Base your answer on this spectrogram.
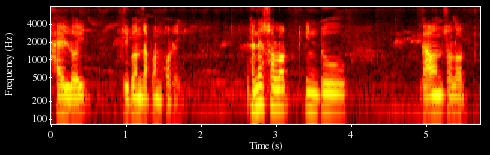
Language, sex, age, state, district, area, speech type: Assamese, male, 30-45, Assam, Morigaon, rural, spontaneous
